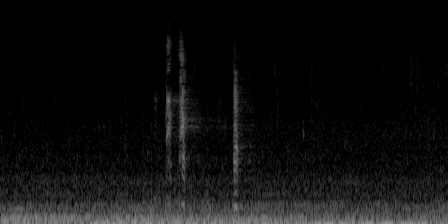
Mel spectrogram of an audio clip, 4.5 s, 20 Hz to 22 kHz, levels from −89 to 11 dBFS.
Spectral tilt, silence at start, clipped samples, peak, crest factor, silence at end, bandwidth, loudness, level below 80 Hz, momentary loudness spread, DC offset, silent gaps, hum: -4.5 dB/octave; 0 s; under 0.1%; -24 dBFS; 16 dB; 0 s; 13 kHz; -48 LUFS; -46 dBFS; 9 LU; under 0.1%; none; none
